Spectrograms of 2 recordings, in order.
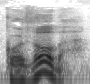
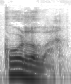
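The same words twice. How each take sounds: First: "Cordoba" low, stressed on the middle syllable; Ricardo Montalban. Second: Said in the usual way. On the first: Retold or imitated. Quoting an old car commercial, "Cordoba" with stress shifted to DOH. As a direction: say "Cordoba" as cor-DOH-ba, in a lower ad-pitchman voice. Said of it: "Ricardo Montalban said in the, uh, Chrysler commercials". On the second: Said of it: "the accent is over the O".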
